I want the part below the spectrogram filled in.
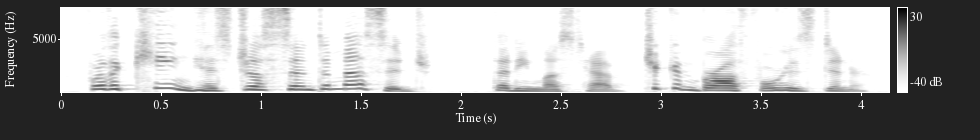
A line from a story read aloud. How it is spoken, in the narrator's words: he exclaimed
